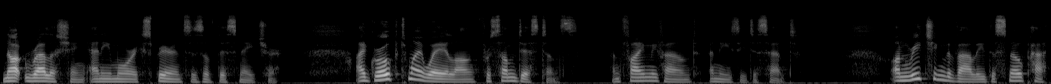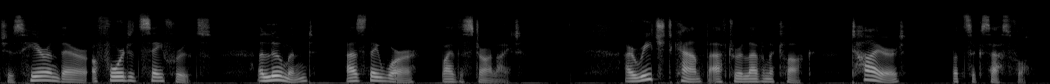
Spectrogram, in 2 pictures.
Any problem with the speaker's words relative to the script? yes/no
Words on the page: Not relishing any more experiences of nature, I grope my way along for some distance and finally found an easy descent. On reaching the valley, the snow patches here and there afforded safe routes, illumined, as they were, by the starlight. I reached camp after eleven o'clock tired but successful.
yes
